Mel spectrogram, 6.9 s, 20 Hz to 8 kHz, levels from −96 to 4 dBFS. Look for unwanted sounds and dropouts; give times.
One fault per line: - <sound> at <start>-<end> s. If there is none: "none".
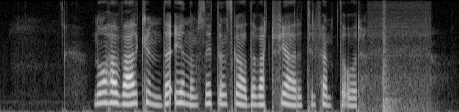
- thud at 5.7-6.4 s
